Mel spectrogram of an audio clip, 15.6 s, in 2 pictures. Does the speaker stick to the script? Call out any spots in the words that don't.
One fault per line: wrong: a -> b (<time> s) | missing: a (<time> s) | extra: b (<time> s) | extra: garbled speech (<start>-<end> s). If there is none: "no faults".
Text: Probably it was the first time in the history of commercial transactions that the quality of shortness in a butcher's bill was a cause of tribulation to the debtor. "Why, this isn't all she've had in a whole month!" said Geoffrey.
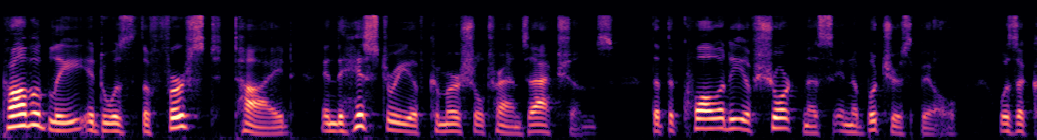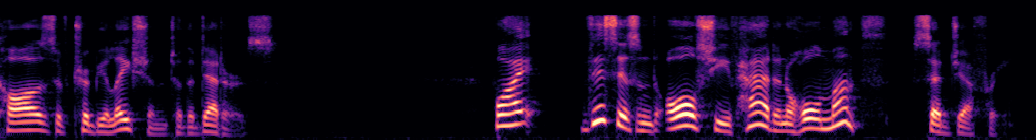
wrong: time -> tide (1.8 s)
wrong: debtor -> debtors (9.2 s)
